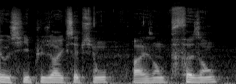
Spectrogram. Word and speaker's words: faisant: Par exemple, faisant, en français, FAI, qui se prononce feu, alors que c'est AI pour et.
